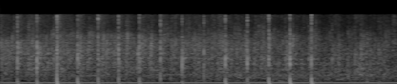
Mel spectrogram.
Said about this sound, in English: Set your Bibles down and give him a hand clap of adoration. Hallelujah.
